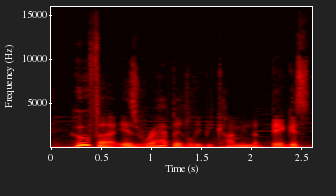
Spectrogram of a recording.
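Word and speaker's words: Hyvä: calculations to Commerce is sponsored by hia or as the European say Hua or the right way to say it hufa is rapidly becoming the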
